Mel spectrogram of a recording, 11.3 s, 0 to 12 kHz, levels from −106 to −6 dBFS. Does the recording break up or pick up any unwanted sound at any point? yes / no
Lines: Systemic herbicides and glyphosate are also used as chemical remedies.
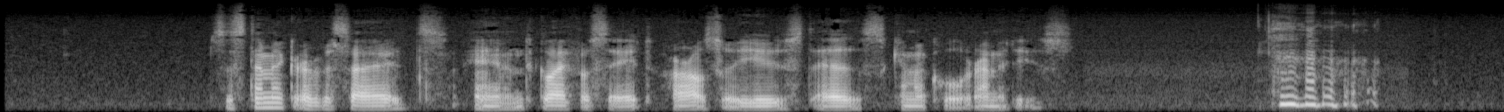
yes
